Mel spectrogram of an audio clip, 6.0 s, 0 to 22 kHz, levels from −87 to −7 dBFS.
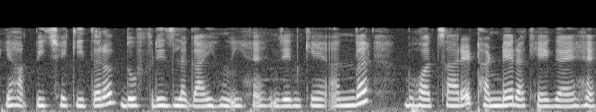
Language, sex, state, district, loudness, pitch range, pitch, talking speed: Hindi, female, Jharkhand, Palamu, -15 LUFS, 230-245 Hz, 240 Hz, 170 wpm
